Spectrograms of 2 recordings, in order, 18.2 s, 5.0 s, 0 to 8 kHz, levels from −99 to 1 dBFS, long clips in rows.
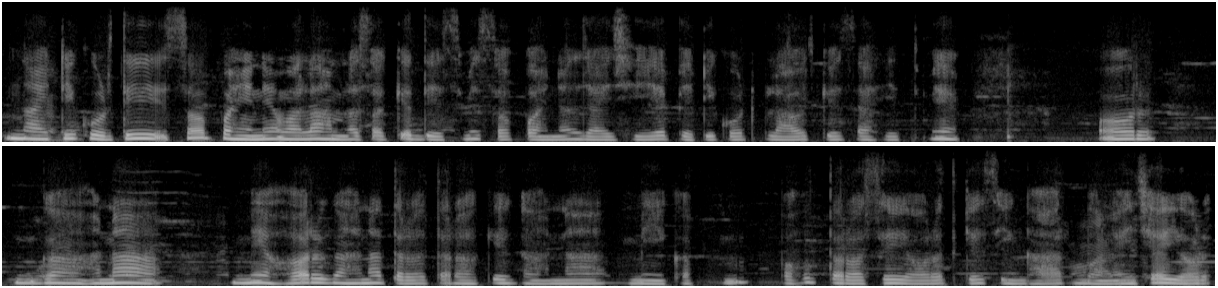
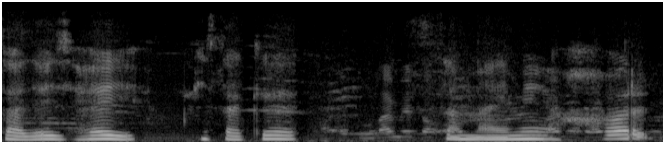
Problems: constant background noise, continuous background conversations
